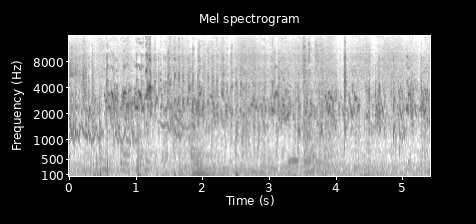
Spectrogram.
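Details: Budgerigar colony in an aviary, 12 July 2025: continuous busy warbling chatter from many birds, with scattered sharp clicks and taps from wing or perch movement.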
